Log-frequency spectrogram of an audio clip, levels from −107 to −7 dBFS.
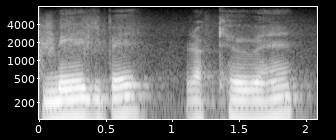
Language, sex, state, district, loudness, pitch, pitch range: Hindi, male, Uttar Pradesh, Shamli, -15 LUFS, 115 Hz, 110-125 Hz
